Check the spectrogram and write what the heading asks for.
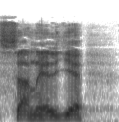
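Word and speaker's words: Saint Helier: Так вот, этот банк находится в Сент-Хельере. Если скажешь, что правильно произносить Сан-Элье, лично прилечу надрать тебе уши.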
